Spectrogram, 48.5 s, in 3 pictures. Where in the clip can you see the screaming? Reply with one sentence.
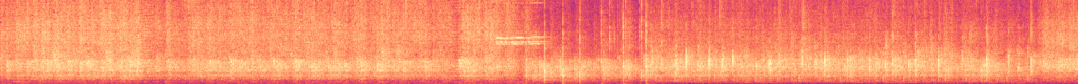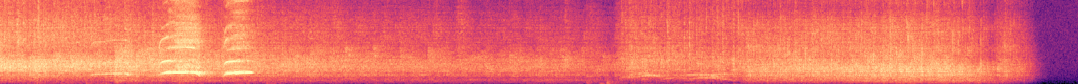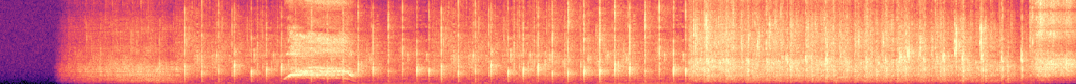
You can hear the screaming from 17.5 to 20.0 s and from 36.6 to 37.7 s.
